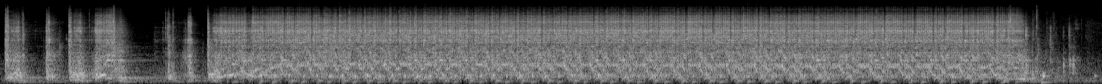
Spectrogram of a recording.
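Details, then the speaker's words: Craftsman lawn tractor, 22 hp Briggs & Stratton V-twin, no-start with fuel-pump pulse problem: about 8 s of slow uneven dragging cranking, no catch; fuel now flows but battery is dying. "well that was the problem we got fuel now we got a battery that's dying so i better put a charger on it"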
